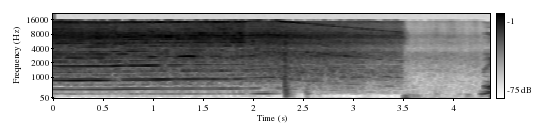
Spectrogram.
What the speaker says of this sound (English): I used the router to take the overhang off the edges of the lids.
